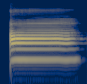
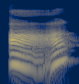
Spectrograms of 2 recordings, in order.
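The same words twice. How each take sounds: First: The pitch stays high and level. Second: The pitch dips down, then rises again. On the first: "The first tone, ah, high and flat" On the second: "The third tone, ah, it goes down and then up again"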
